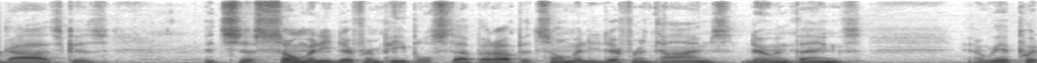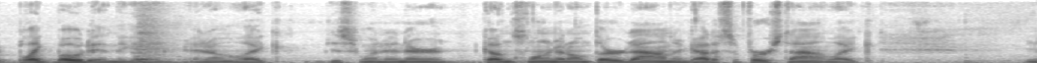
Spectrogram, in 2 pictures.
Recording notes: Postgame press conference following Texas State win.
